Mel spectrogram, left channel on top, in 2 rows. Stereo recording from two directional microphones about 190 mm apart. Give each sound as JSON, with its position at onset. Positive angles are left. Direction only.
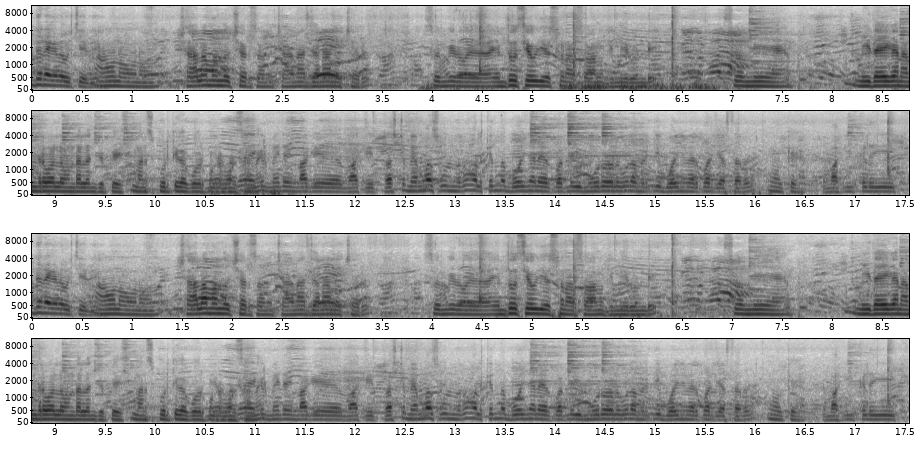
{"t": 0.0, "sound": "speech", "side_deg": 10}
{"t": 0.6, "sound": "speech", "side_deg": -10}
{"t": 6.9, "sound": "speech", "side_deg": -10}
{"t": 10.9, "sound": "speech", "side_deg": 0}
{"t": 14.1, "sound": "speech", "side_deg": -15}
{"t": 14.8, "sound": "speech", "side_deg": 0}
